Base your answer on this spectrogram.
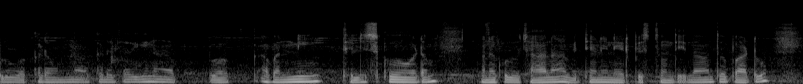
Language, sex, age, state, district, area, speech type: Telugu, male, 18-30, Telangana, Ranga Reddy, urban, spontaneous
